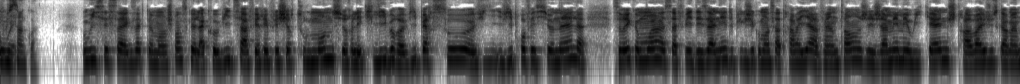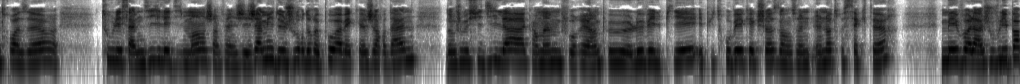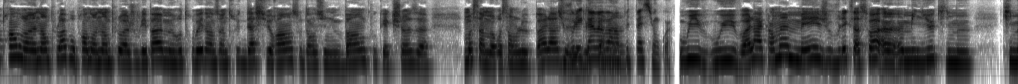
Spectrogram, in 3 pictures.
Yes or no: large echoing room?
no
